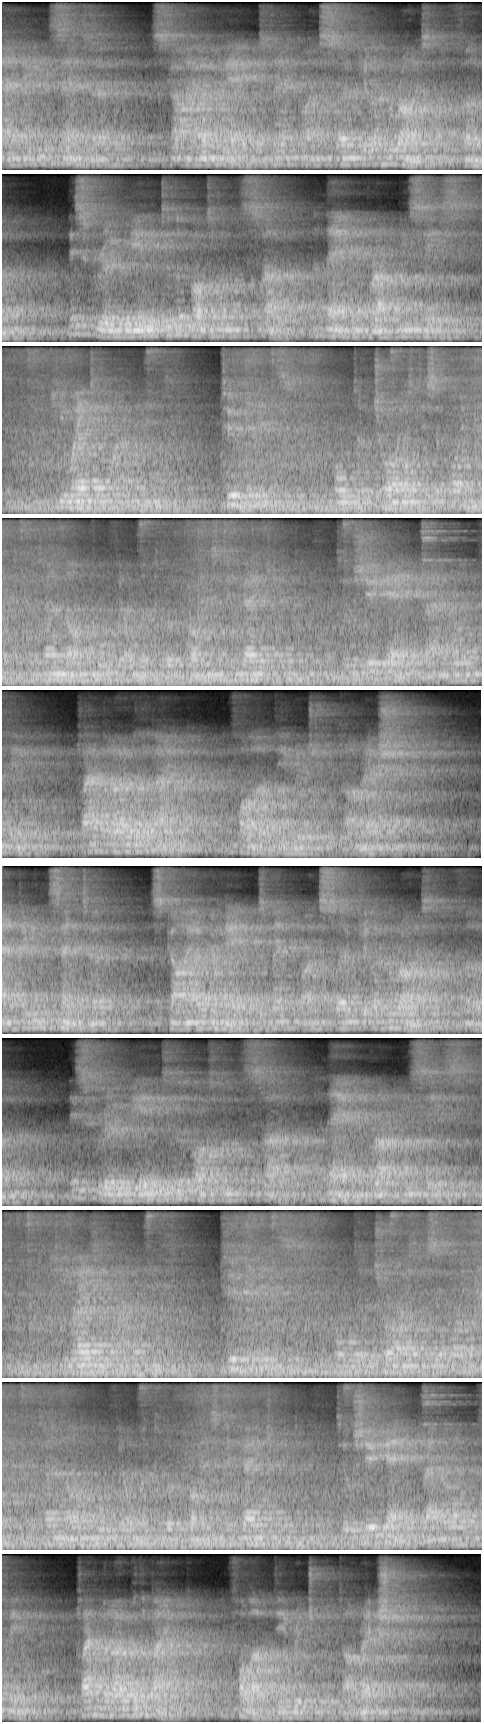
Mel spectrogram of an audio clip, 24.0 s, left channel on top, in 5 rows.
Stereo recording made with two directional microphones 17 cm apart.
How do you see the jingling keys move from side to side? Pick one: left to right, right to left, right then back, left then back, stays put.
right to left.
